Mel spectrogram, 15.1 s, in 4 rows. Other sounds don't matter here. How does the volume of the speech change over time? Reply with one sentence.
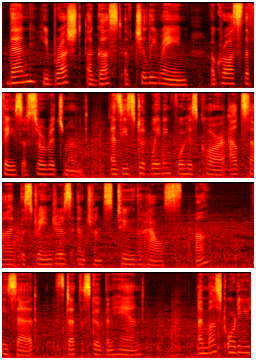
The volume of the speech stays about the same.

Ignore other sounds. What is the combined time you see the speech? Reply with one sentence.
The speech can be heard for 15 seconds in total.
